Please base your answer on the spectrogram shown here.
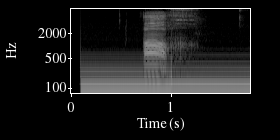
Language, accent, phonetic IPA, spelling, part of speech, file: Persian, Iran, [ʔɒːx], آخ, interjection, Fa-آخ.ogg
- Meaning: 1. ouch 2. ow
